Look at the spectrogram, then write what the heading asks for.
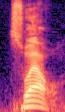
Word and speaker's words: swell: mpu vapor ventos fortes é isso mesmo é assim que se pronuncia suel isso mesmo é originado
